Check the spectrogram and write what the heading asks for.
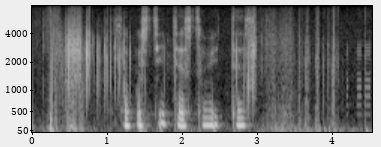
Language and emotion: Russian, neutral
